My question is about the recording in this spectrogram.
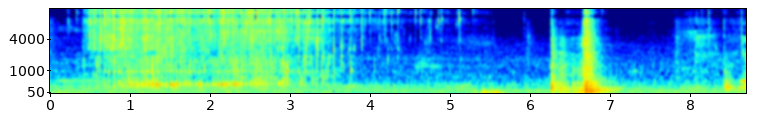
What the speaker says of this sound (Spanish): Yo creo que le voy a echar un poquito más agua, porque sí son muchos mariscos.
